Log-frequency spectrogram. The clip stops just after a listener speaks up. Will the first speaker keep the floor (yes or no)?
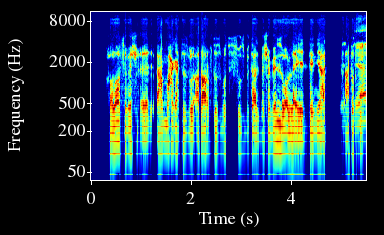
no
